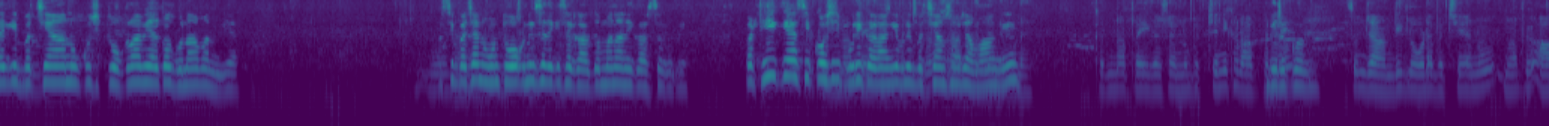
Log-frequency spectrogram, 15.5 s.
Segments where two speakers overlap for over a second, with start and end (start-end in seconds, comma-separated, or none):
4.4-5.7, 7.9-10.2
